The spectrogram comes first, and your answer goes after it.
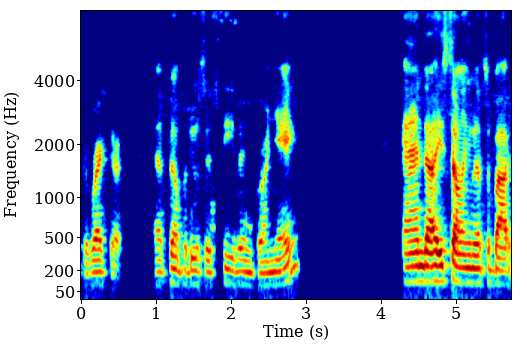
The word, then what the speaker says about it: Bernier: Bernier, am I now pronouncing that name right? I use the French pronunciation Bernier, but Bernier Bernier, is fine. like Perrier, Bernier.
